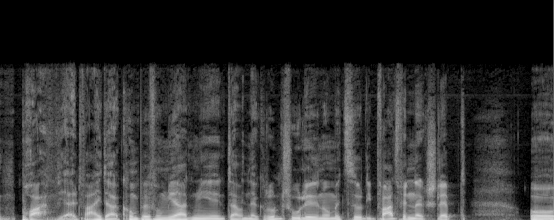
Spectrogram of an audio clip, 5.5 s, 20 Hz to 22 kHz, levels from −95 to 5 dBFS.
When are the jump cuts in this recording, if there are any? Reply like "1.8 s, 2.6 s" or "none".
2.4 s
